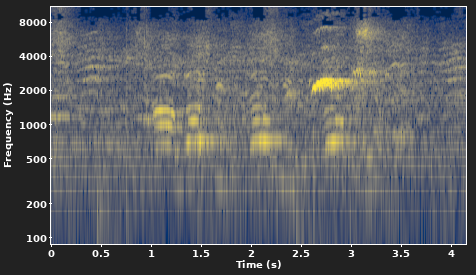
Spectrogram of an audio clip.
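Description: Short shouted calls echoing in a large sports hall, coming every half second or so, with one louder, higher shout a little after two and a half seconds in.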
